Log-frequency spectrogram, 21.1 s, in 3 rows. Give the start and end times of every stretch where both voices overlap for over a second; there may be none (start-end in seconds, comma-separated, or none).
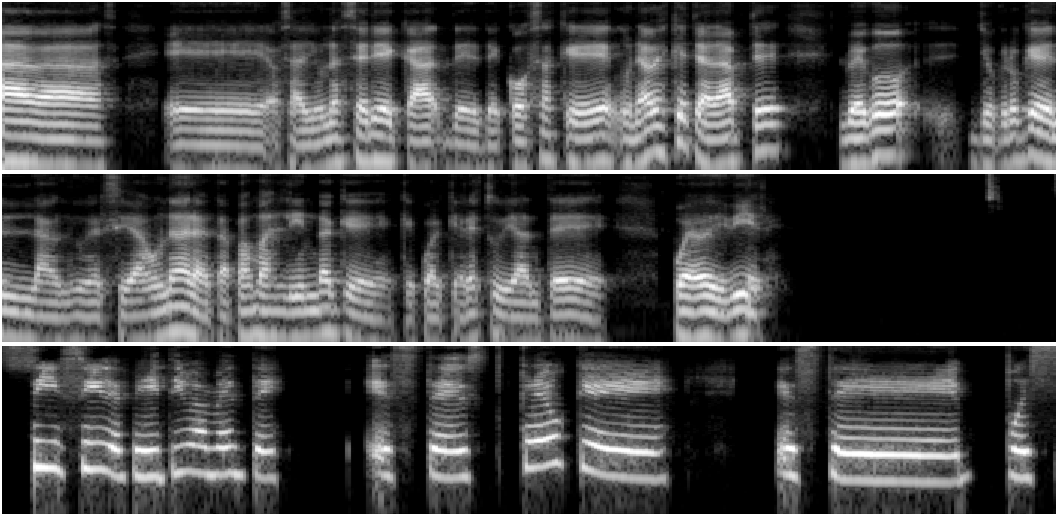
none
